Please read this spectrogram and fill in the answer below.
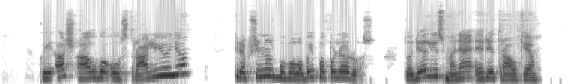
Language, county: Lithuanian, Vilnius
